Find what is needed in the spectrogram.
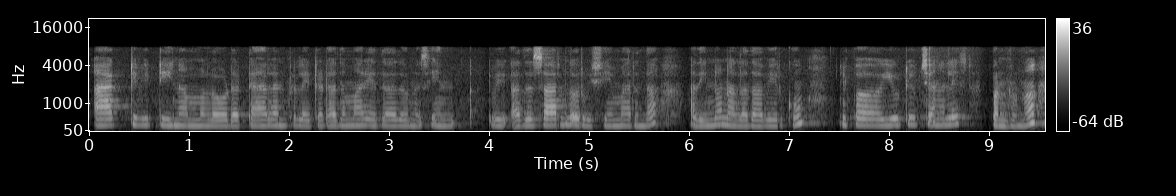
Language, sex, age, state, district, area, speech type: Tamil, female, 18-30, Tamil Nadu, Tiruppur, urban, spontaneous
